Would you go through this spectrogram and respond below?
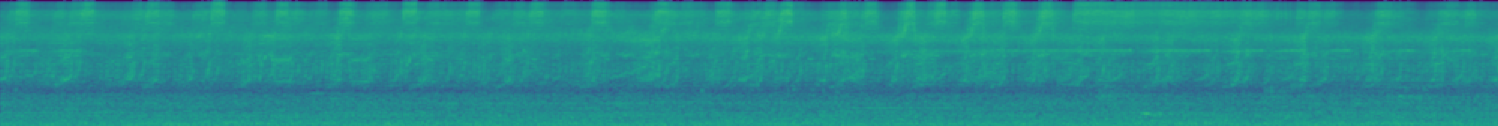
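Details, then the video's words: Cicadas calling on a sunny summer mountainside in Japan: a dense, steady high-pitched insect chorus, rasping pulses repeating about once a second over a constant bright hiss, with low rural background rumble. "セミの鳴き声 夏の山 日なた"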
